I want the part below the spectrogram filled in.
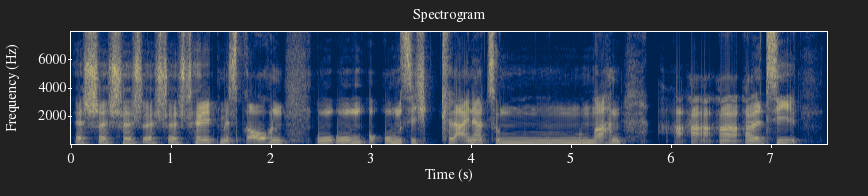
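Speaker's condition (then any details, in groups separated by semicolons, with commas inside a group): Stuttering; body tenses during blocks; repeated sounds, prolonged sounds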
